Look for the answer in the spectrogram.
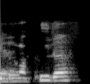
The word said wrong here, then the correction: Baruchel: You were saying, isn't he Jay Baruchel?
